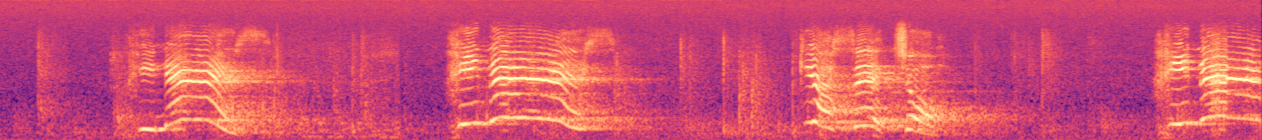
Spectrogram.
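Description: A woman calls out loudly in high, sliding tones.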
